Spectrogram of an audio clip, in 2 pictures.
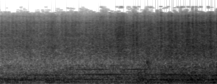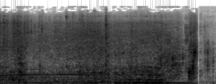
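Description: Motorized garage door running, a steady mechanical hum and rattle whose low rumble grows louder through the second half, then cuts off suddenly at the end.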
